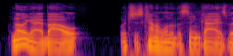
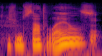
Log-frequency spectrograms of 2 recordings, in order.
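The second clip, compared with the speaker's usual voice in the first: put-on British accent; 5 semitones higher than usual. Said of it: "do a British accent".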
